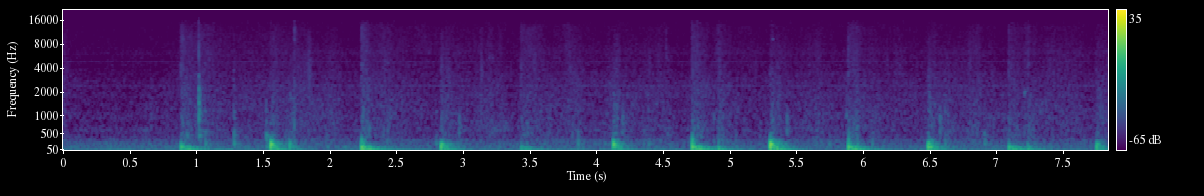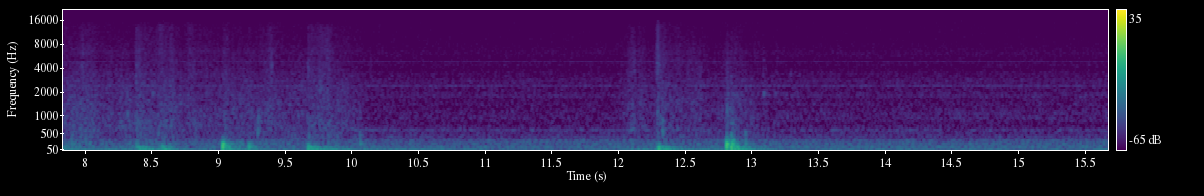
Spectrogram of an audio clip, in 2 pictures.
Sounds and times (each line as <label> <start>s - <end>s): steps in boots on carpet 0.9s - 10.1s
steps in boots on carpet 12.1s - 13.1s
